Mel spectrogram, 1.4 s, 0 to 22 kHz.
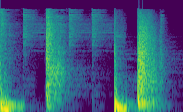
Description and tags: Combo Break 2
Combination break made in FL Studio 20.
beat, beats, breakbeat, combo, dnb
